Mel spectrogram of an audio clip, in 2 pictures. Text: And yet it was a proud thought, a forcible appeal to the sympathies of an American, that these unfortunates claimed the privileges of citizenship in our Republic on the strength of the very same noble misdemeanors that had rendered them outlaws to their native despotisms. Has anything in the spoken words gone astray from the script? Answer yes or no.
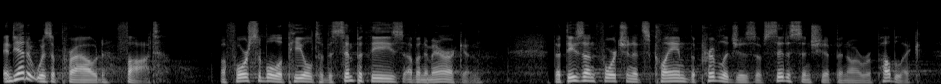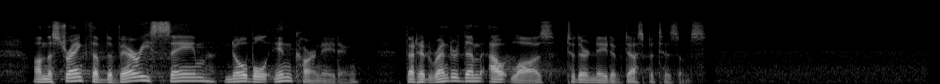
yes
